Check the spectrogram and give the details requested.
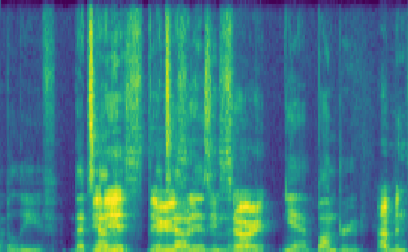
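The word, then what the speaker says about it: Bondrewd: deity and I believe that's yes sorry yeah bond rude I've been saying boundaries like Andrew with a D in a bo at the beginning bond rude which is a weird name Hey japanese pronunciation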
